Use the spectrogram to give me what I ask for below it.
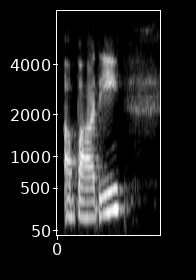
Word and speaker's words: Abbate: Abbate is an astrologer, because that was the thing, like before we got together, I was like, Ciera, what's your last name? – I know.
